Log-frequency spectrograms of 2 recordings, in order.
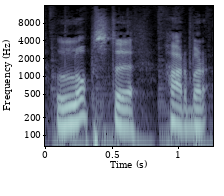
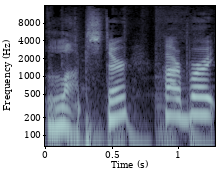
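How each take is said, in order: First: It is pronounced in a Russian-style way. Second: It is pronounced in an American English way. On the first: The speaker calls it wrong. "не Lobster Harbor" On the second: The speaker calls it right. "правильно говорить по-английски"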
